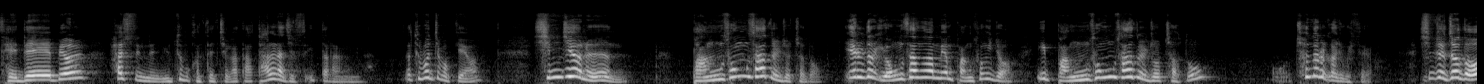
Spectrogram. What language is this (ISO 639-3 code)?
kor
